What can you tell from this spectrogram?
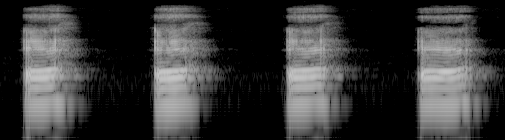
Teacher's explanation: Short E is up a little more with the jaw.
